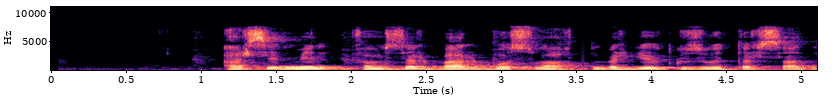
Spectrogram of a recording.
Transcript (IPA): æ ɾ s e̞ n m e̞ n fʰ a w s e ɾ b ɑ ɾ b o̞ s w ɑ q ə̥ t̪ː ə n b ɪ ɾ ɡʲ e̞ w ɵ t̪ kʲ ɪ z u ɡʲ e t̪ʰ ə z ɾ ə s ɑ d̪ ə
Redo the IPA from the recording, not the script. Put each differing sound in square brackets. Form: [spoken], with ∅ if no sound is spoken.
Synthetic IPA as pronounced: æ ɾ s e̞ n m e̞ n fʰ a w s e ɾ b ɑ ɾ b o̞ s w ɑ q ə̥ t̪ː ə n b ɪ ɾ ɡʲ e̞ w ɵ t̪ kʲ ɪ z u ɡʲ e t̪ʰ ə [∅] ɾ ə s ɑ d̪ ə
